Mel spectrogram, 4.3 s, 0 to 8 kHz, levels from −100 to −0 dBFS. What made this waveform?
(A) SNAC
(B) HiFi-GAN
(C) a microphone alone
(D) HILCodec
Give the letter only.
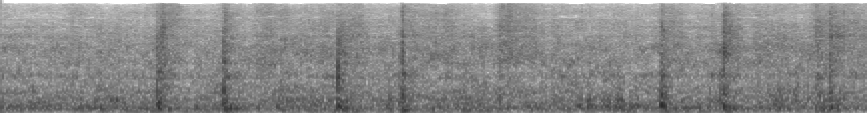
D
